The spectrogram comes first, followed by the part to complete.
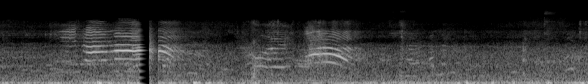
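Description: At 1.39 to 1.61 s, a call audio freeze stalls the everyday sound. It fades into a brief buzz, then resumes where it stopped. Held-up packets likely emptied the jitter buffer. The 190 ms gap is inserted, with nothing lost.

From 2.17 to 3.38 s, a call bitrate drop makes the sound rough and muffled. Content above 8 kHz is gone. This fits the encoder falling from about 128 to 14 kbps.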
